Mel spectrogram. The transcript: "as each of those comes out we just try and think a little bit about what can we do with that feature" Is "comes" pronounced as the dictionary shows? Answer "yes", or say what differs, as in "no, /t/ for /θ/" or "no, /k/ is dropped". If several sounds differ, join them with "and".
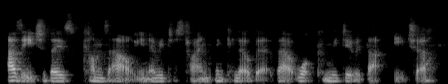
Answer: yes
